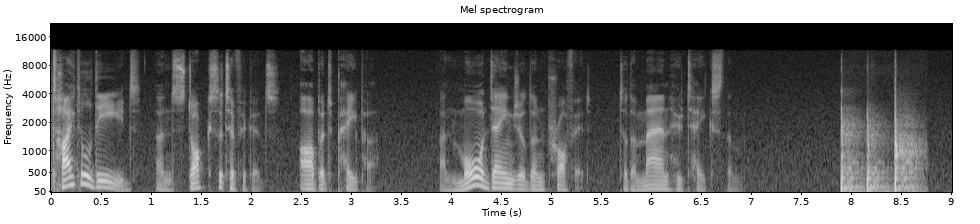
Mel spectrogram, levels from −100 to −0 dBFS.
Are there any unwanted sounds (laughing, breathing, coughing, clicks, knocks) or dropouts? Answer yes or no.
yes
